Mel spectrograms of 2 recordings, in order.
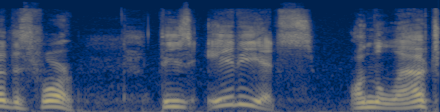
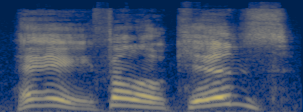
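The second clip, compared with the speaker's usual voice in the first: slow, higher, trying-too-hard greeting; drawn-out fake chummy voice; mock fellow-kid act; 4 semitones higher, much slower than usual. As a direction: parody someone desperate to seem cool. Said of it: "that type of crap".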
